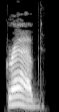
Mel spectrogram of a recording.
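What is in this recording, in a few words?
"grabbed", English, British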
